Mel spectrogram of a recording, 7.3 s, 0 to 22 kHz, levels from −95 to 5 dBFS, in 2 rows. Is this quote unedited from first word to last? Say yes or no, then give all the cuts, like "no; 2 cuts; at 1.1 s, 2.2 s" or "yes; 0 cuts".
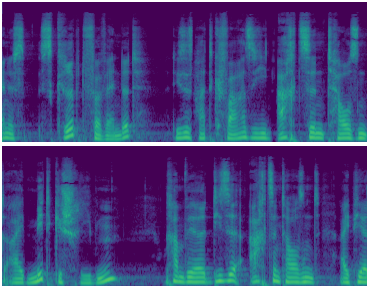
no; 4 cuts; at 1.9 s, 2.7 s, 3.9 s, 5.3 s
